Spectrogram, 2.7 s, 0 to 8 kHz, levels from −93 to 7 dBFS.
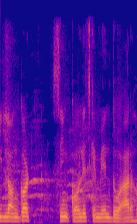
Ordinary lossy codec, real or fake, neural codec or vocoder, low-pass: AAC, 48 kbps; real; none; 7.2 kHz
